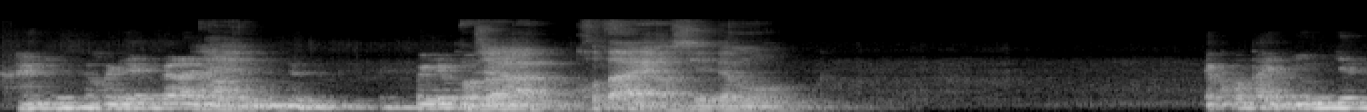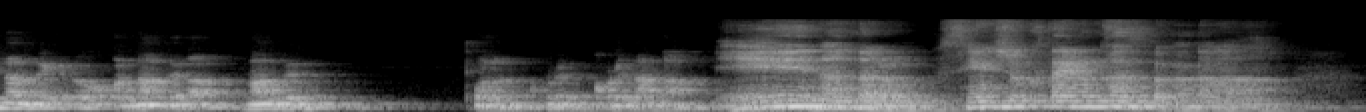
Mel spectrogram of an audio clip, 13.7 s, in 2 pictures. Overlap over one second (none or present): none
